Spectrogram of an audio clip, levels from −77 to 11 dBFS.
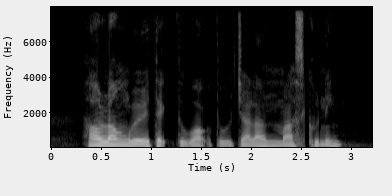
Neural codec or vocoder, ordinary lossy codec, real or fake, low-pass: none; none; real; none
